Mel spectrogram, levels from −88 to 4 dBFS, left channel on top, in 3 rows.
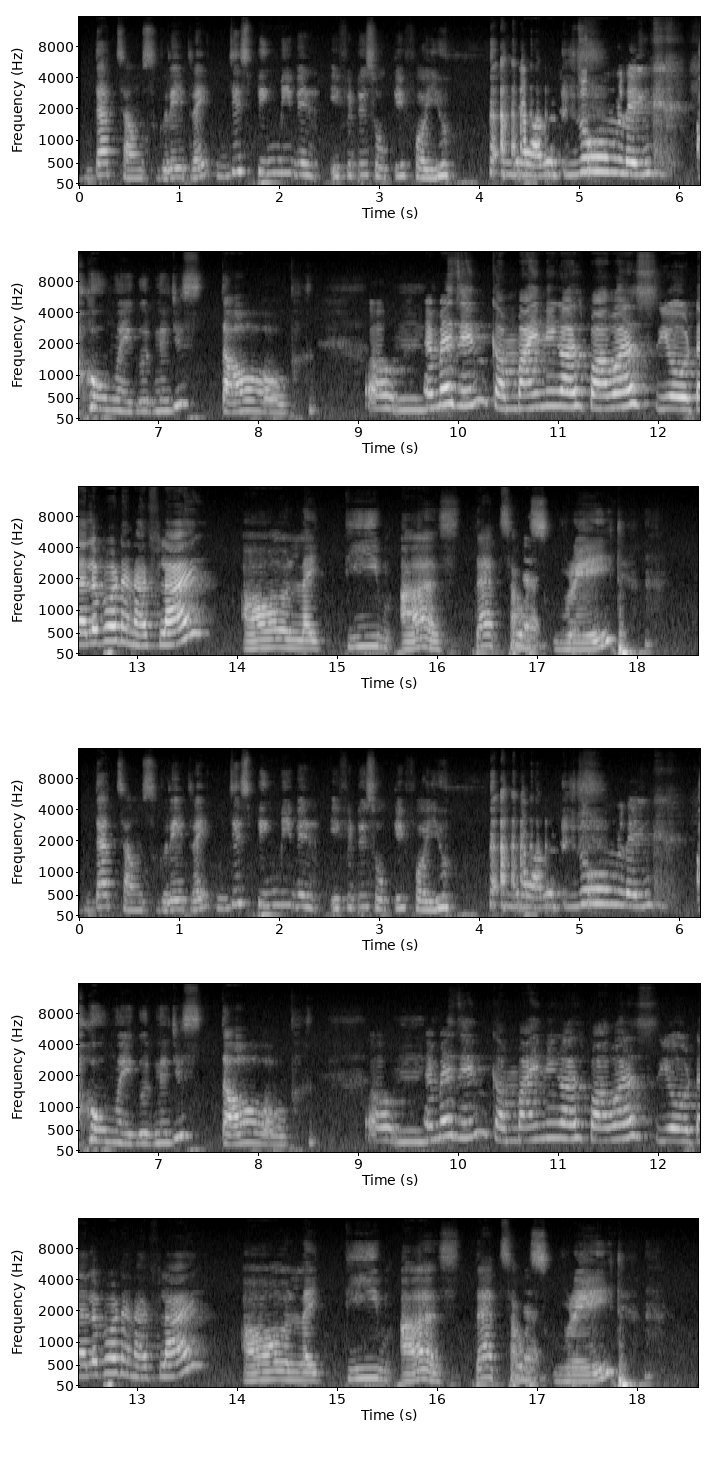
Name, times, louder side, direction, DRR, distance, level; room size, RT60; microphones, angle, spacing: voice 1, 0.0-3.7 4.1-4.4 5.0-5.2 6.2-7.4 7.6-8.4 9.3-9.8 14.0-14.8 15.1-18.2, left 1 dB, 10° left, 0.8 m, -25 dB
voice 2, 4.2-6.0 9.1-13.7 16.7-17.0, left 7 dB, 70° left, 0.4 m, -21 dB
2.7 x 2.6 x 2.4 m
head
